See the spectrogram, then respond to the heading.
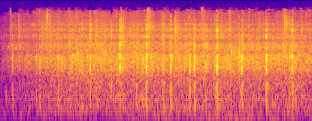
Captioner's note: audience applauding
